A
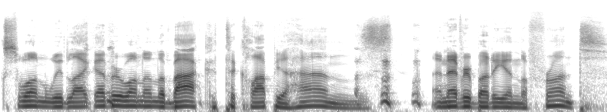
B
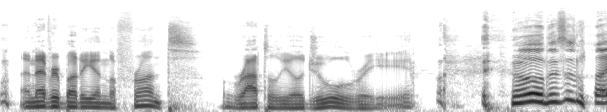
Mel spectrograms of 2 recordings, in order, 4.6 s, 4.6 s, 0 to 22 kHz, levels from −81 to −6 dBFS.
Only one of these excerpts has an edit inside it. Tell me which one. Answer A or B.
B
